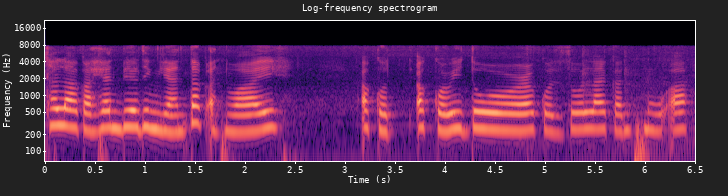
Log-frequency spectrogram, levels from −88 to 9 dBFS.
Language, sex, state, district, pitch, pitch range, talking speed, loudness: Mizo, female, Mizoram, Aizawl, 245 Hz, 235-265 Hz, 175 wpm, -16 LUFS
